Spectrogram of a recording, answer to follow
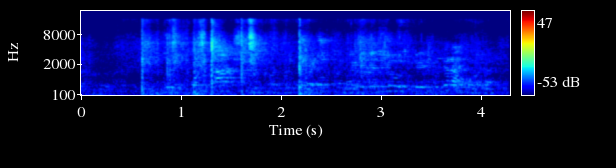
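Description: Boxing gloves landing punches in sparring: sharp thuds about half a second in, two close together just after a second, and another a little after two seconds.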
